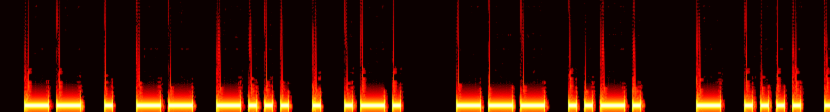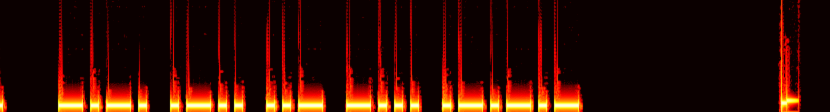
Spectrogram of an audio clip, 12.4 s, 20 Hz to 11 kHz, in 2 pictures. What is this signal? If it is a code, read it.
Morse code, heard as a keyed tone, about 20 wpm, 700 Hz. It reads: MEMBER OF THE CLUB.
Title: Sentences with 5-Word Phrases - 20wpm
